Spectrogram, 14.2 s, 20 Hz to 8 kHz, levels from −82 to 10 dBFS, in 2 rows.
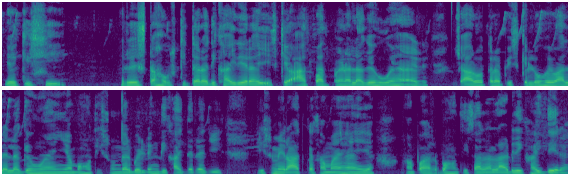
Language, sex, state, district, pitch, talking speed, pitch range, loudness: Hindi, male, Chhattisgarh, Kabirdham, 130 Hz, 185 wpm, 125-130 Hz, -24 LUFS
